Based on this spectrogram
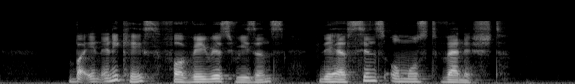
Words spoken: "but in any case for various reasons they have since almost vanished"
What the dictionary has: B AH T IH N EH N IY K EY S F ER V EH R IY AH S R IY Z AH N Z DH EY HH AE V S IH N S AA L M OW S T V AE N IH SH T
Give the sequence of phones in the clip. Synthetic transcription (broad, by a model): B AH T IH N EH N IY K EY S F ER V EH R IY AH S R IY Z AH N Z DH EY HH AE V S IH N S AA L M OW S T V AE N IH SH T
